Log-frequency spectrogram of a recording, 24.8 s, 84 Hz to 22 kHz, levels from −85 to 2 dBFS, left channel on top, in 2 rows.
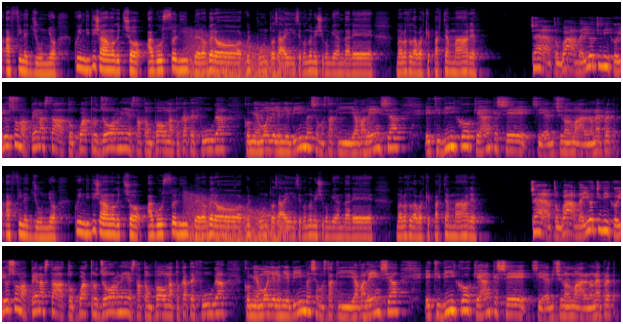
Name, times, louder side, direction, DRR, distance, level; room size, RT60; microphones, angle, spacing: voice 1, 0.0-9.5, left 1 dB, 20° left, 12 dB, 0.8 m, -27 dB
sound 1, 3.6-6.9, equal, 30° right, 7.6 m, -37 dB
voice 2, 10.6-24.6, right 2 dB, 45° right, 6 dB, 2.6 m, -29 dB
20.0 x 19.0 x 7.8 m, 0.72 s
head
